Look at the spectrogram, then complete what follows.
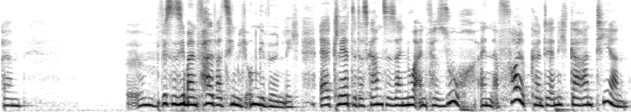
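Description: An actress playing a wistful, resigned former secretary in a German science-fiction radio play, confiding in halting phrases. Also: female voice, mid-range voice, expressive, a little mellow, breathy edge. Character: wistful former secretary, resigned patient living in an isolated institute.

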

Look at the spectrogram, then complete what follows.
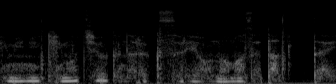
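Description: A man playing a possessive, coaxing and domineering lover in an intimate adult audio drama, breathy and often dropping into whispers. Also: a little high, steady tone, moderate pace, natural voice. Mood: teasing, hushed.

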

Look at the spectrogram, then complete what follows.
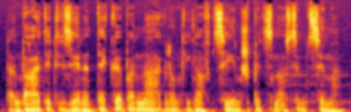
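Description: A man's voice: extremely low pitch, flat delivery, fast, darkish tone, breathy edge, heavily acted. A man narrating a literary radio drama as a grave storyteller, reading from a script.

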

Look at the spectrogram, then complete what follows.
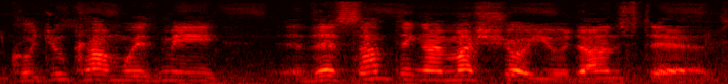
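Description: An actor playing a preoccupied, absent-minded archaeologist husband in a radio drama, sounding distracted. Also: male voice, a little high, very animated, moderate pace, bright, forceful tone, a little hiss or hum, rough recording. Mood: absorbed.

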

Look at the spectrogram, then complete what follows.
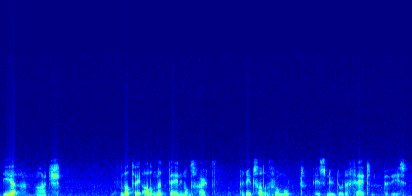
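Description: An actor playing a grave, sorrowful doctor in a radio drama, speaking in a solemn, hushed way. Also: male voice, low-pitched, expressive, measured pace, gravelly, full character voice. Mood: grief-stricken, subdued. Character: grave, sorrowful doctor breaking news of deaths. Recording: dull old recording with hiss.

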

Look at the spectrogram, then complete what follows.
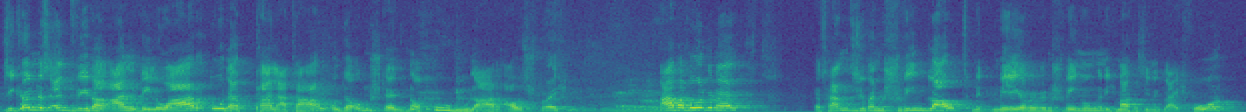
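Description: Radio comedy, male: actor as a pompous, patient tutor, highish pitch, didactic phrasing, in a roomy space with faint noise. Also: normal speed, lightly acted. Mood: pedantic. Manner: didactic, precise, formal. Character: pedantic, patient male language tutor, self-important. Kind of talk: theatrical classic-comedy radio acting.

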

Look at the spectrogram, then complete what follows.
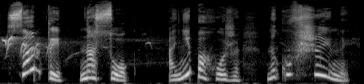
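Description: A woman's voice: high-pitched, huge pitch swings, unhurried, background noise, full character voice. A woman playing a curious, sensitive young girl with an earnest manner in a children's educational audio drama. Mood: earnest, indignant. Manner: inquisitive, earnest.

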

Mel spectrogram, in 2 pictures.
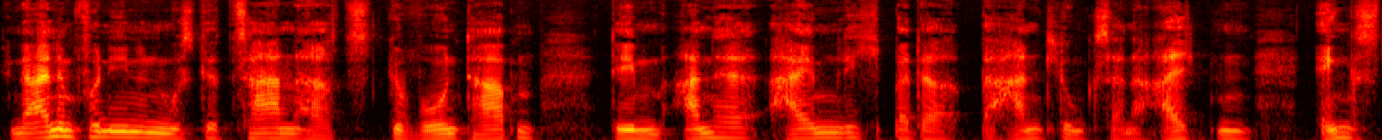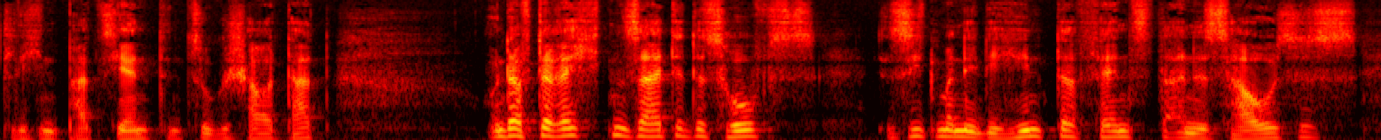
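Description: A man narrating a scripted literary documentary in a grave, measured way with deliberate pauses. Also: on the low side, darkish tone.

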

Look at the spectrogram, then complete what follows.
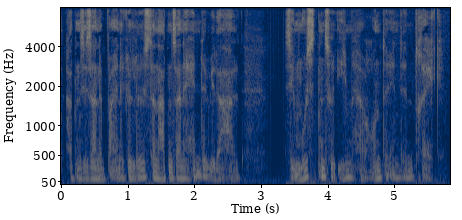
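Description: An actor playing a grave village man who recounts a haunting past in a hushed, halting radio drama narration, his husky voice often sinking to a whisper. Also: on the low side, slight background noise. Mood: grave, haunted. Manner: hushed, halting storytelling in short sentences.

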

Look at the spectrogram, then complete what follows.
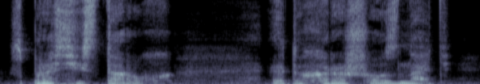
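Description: A gentle village woman, as a male reader plays her, speaking low and softly in a dry, intimate storybook recording. She is weary and tender, counselling in folksy country speech. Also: lively intonation, moderate pace, breathy edge, no echo, heavily acted. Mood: soft, confiding. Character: gentle, world-weary peasant woman giving soft, wise counsel.

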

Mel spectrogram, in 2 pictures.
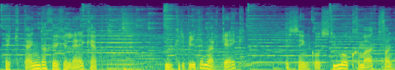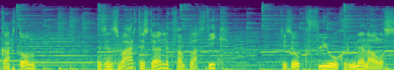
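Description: Man playing an earnest reporter, medium pitch. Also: expressive, normal speed, long pauses, music in the background, close to an everyday voice. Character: earnest, sensible star reporter adventurer. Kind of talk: comedic radio play acting.

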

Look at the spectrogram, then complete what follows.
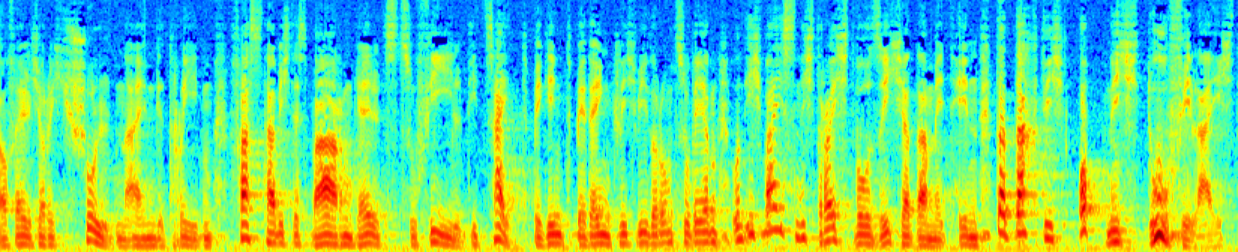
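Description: An actor playing a wise, dignified, middle-aged merchant in measured, solemn declamation, in the style of 1940s radio drama. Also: male voice, fairly low pitch, darkish tone, slightly rough, heavily acted.

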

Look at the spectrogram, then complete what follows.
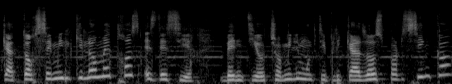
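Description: Noisy recording, high animated female scientist, played by an actress, pompous, theatrical, spoof radio play. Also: normal speed. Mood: pompous, assured. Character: pompous, self-assured female professor of astronomy. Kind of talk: parody radio drama acting. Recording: noticeable background noise.

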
